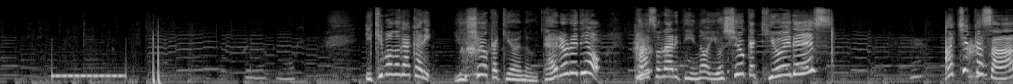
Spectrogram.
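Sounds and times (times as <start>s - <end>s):
telephone call being dialed: 0.5s - 1.3s
speech: 2.4s - 8.4s, 9.5s - 10.1s.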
